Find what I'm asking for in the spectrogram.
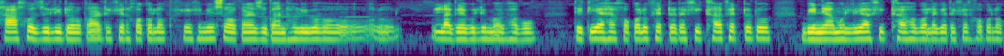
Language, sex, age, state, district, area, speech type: Assamese, female, 60+, Assam, Golaghat, rural, spontaneous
